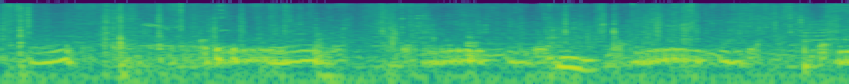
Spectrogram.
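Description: Domestic pigeons cooing over and over in low, rolling calls, with a few sharp wing flaps and knocks as a bird flutters.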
